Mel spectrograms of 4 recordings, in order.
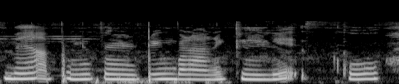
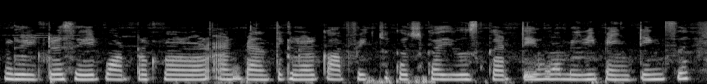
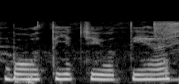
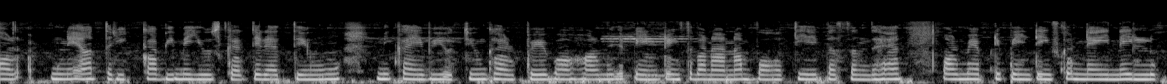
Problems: constant background noise, low volume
